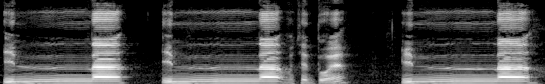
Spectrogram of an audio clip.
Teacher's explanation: Okey, nun apabila nun ataupun sabdu, nun ataupun mim yang bertanda sabdu, kita kena tekan dan kita kena dengung sikit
